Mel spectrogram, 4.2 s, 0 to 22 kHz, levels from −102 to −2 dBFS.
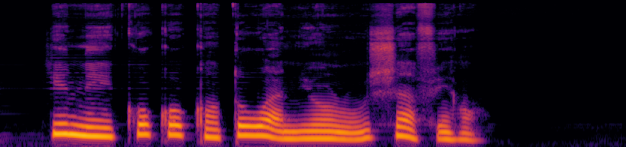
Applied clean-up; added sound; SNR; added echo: neural mask model DeepFilterNet 3.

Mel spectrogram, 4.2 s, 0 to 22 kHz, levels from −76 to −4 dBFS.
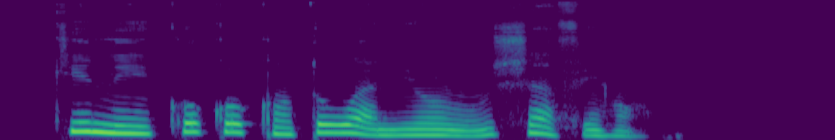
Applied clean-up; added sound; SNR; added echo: neural mask model Resemble Enhance denoiser.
